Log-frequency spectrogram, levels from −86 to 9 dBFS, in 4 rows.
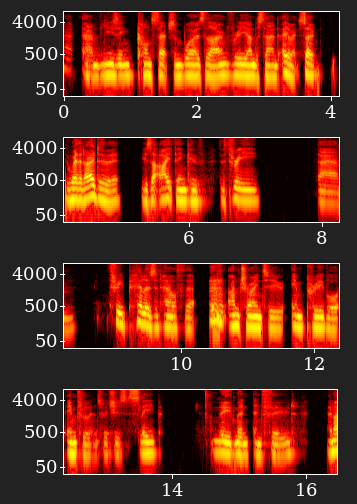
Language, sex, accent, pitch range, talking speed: English, male, British, 120-140 Hz, 165 wpm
